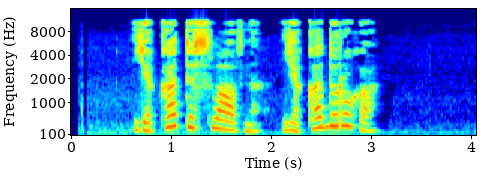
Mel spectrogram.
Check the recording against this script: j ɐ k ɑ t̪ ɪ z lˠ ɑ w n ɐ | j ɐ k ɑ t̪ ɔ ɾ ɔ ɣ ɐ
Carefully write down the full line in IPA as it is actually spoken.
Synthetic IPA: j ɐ k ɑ t̪ ɪ s lˠ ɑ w n ɐ | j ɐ k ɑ d̪ ɔ ɾ ɔ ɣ ɑ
